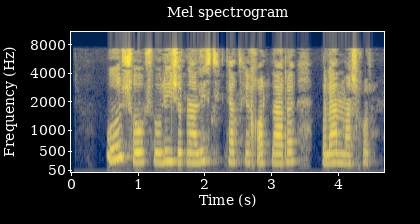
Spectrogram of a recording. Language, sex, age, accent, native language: Uzbek, female, under 19, Toshkent shahri, Uzbek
